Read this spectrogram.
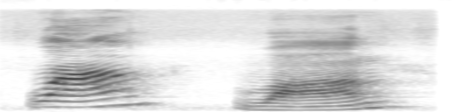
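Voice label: "wang2", Mandarin Chinese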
